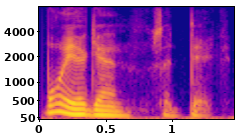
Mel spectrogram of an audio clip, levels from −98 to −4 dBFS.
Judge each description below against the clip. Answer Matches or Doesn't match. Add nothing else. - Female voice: Doesn't match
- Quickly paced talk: Doesn't match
